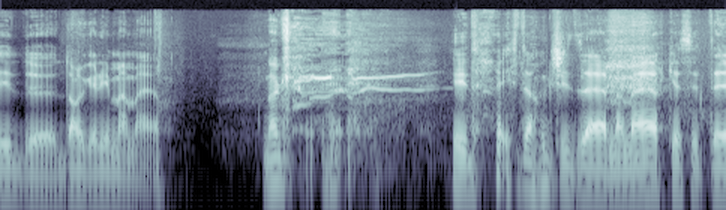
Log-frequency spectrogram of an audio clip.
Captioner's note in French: rires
